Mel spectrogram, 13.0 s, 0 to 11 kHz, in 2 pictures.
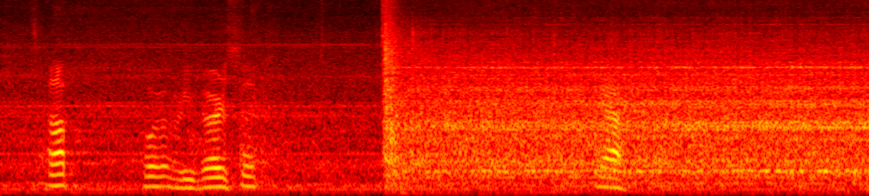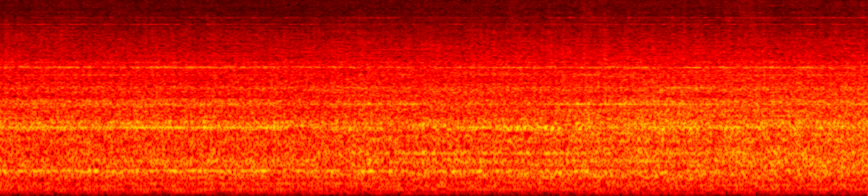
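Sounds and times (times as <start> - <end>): lathe whining: 2.9 - 13.0.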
